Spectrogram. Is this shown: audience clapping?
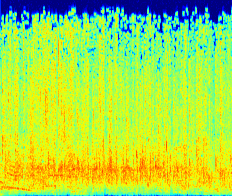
yes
